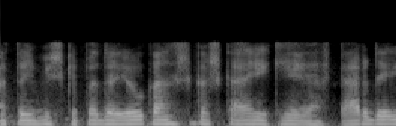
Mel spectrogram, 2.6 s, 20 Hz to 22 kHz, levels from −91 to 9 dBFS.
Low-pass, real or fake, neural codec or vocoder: 5.4 kHz; fake; codec, 16 kHz, 2 kbps, FreqCodec, smaller model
